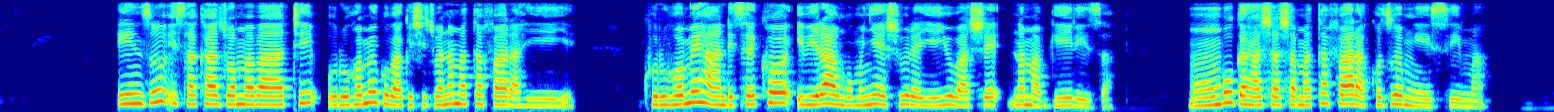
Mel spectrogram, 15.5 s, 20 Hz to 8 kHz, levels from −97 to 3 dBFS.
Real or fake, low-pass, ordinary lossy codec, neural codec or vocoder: real; 7.2 kHz; AAC, 48 kbps; none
